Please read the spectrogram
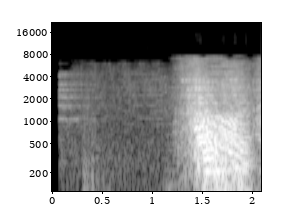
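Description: A deep, distorted, roar-like voice swells in loudly from just over a second in, after a faint high tone at the very start.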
